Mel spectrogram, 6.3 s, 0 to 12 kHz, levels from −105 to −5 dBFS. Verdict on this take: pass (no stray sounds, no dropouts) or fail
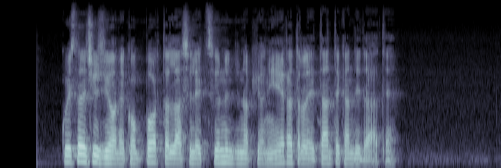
pass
